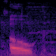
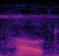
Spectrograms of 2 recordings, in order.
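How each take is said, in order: First: The word starts with a vowel, no H sound. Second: The word starts with an audible H sound. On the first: "his name in French is is is it's almost it's Oak" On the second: "Whereas in English"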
